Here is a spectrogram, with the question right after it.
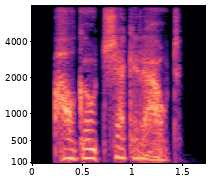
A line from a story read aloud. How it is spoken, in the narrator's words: whispered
